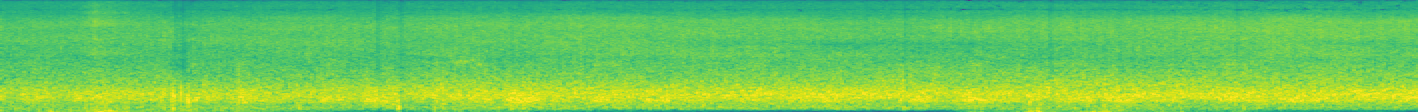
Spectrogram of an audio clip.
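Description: Steady rush of a mountain creek, with wind buffeting the microphone in low rumbling gusts near the start and about ten seconds in.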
